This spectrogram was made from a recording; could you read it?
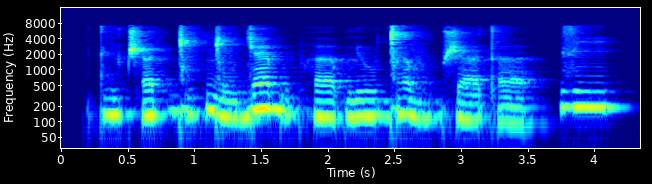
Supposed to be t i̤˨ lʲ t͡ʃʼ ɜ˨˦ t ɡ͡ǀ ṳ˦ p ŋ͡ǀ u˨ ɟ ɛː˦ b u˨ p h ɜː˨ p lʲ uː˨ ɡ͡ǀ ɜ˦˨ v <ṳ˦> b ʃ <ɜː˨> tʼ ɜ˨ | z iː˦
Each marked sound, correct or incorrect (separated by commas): incorrect, correct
